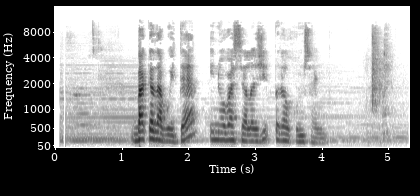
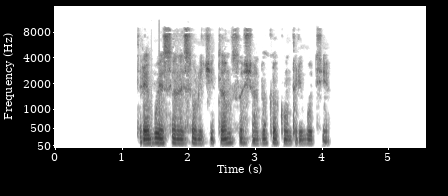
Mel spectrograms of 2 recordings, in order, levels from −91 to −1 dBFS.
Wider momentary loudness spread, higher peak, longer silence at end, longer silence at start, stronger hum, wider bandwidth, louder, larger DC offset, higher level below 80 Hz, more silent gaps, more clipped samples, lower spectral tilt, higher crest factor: first, 27 LU vs 8 LU; first, 0 dBFS vs -12 dBFS; second, 0.3 s vs 1.45 s; second, 0.1 s vs 1.25 s; neither; about the same, 11.5 kHz vs 11 kHz; first, -24 LUFS vs -29 LUFS; neither; about the same, -72 dBFS vs -68 dBFS; neither; neither; about the same, -4.5 dB/octave vs -3.5 dB/octave; first, 26 dB vs 20 dB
